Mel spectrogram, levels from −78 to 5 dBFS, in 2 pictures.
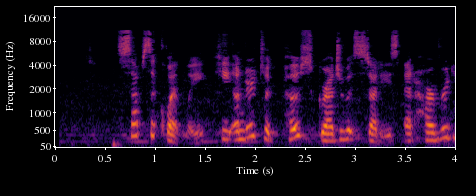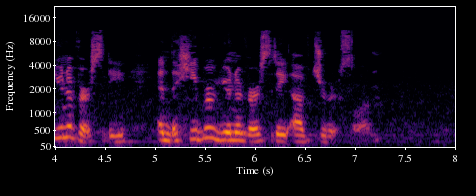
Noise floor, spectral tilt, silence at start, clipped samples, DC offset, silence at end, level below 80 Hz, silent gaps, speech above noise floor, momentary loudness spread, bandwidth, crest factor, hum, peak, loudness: -59 dBFS; -3 dB/octave; 0.55 s; under 0.1%; under 0.1%; 0.85 s; -64 dBFS; none; 34 dB; 12 LU; 11.5 kHz; 20 dB; none; -6 dBFS; -25 LUFS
